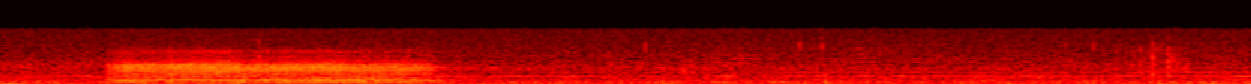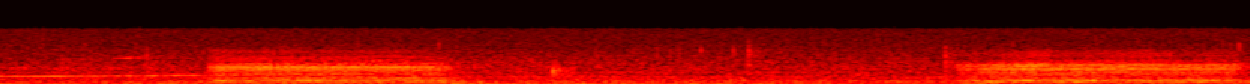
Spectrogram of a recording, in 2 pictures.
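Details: Dog Benny snoring: slow, deep, rumbling snores, three in about twelve seconds, with quiet exhalations between.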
